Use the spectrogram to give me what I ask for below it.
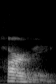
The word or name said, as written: Harvey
